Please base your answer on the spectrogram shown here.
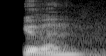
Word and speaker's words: Hulen: Hulen, okay, like the Hulen Mall."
